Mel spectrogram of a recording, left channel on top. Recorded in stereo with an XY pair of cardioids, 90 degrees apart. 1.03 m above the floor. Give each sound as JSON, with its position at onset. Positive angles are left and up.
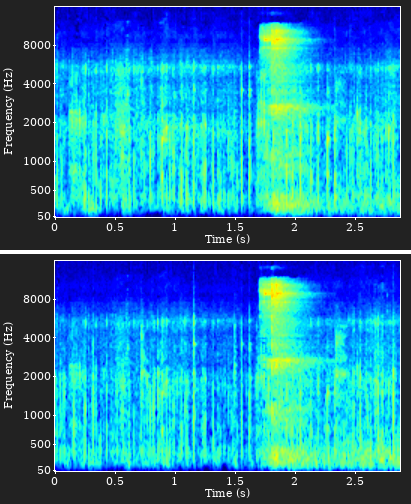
{"t": 1.7, "sound": "a crack", "azimuth_deg": -65, "distance_m": 1.2}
